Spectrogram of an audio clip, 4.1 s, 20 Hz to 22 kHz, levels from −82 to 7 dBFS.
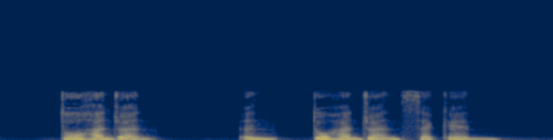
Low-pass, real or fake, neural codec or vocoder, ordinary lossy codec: none; fake; codec, 16 kHz, 0.4 kbps, LongCat-Audio-Codec; none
